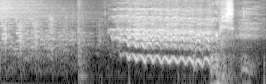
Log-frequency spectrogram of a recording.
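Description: A horse neighing sound effect: a horse whinnies loudly, a long wavering neigh that trembles up and down for about two seconds before ending in a sharp snort, with no one speaking.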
